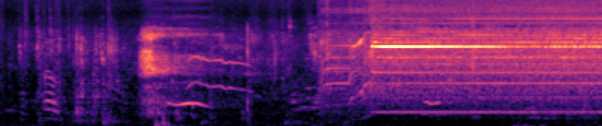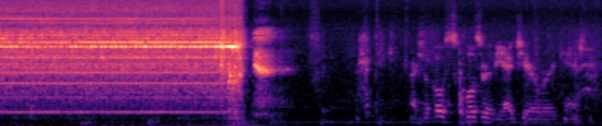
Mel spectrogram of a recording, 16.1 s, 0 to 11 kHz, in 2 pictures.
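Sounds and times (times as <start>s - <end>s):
electric drill whining: 4.2s - 11.4s.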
